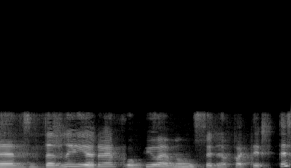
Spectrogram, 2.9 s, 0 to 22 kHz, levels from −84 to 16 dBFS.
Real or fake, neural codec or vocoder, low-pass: fake; codec, 16 kHz, 0.8 kbps, ZipCodec; 7.2 kHz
